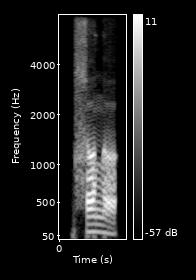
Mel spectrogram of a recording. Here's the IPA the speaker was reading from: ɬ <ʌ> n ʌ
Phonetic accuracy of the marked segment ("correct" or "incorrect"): correct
